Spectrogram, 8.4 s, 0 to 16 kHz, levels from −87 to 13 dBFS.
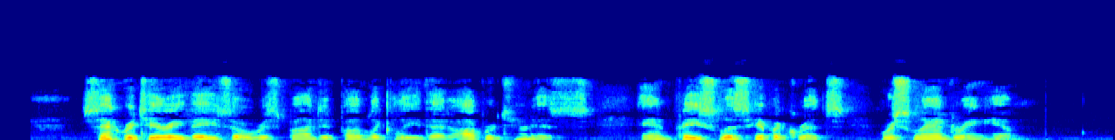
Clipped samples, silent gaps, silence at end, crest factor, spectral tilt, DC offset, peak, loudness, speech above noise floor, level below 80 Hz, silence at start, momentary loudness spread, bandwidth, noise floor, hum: under 0.1%; none; 0.75 s; 20 dB; -5 dB/octave; under 0.1%; -6 dBFS; -26 LUFS; 38 dB; -74 dBFS; 0.65 s; 16 LU; 7.6 kHz; -64 dBFS; none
